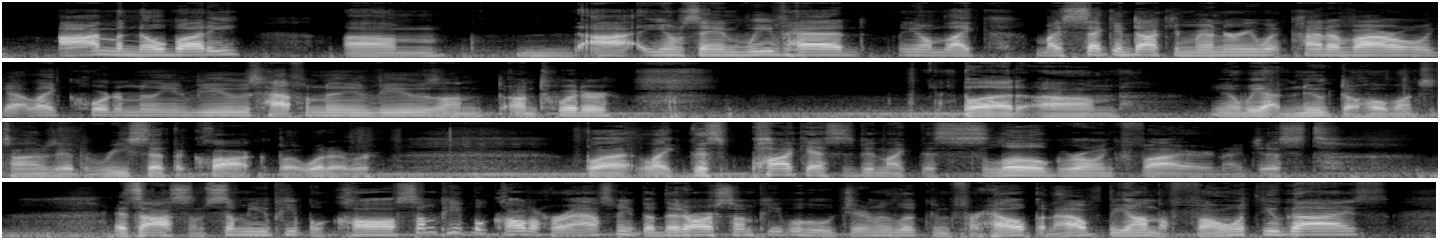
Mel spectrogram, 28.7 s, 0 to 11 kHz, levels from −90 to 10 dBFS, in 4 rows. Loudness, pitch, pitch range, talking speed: -20 LUFS, 115 Hz, 100-135 Hz, 215 wpm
